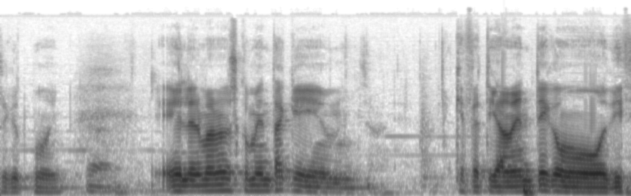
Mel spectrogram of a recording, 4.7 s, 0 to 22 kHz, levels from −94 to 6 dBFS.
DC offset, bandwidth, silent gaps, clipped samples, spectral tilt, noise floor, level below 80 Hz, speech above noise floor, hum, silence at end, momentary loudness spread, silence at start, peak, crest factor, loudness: under 0.1%; 13 kHz; none; under 0.1%; -6.5 dB/octave; -43 dBFS; -42 dBFS; 26 dB; none; 0 s; 19 LU; 0 s; 0 dBFS; 18 dB; -17 LUFS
